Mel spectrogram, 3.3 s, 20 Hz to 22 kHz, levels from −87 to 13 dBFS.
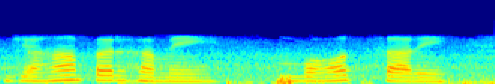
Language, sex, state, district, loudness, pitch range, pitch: Hindi, female, Chandigarh, Chandigarh, -17 LUFS, 175-220 Hz, 195 Hz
